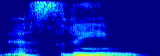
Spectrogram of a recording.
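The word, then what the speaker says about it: עשרים: And this is an ayin with a sego which says and then this is a sin, and the shava closes out the syllable. So this is s. This is resh with the chirik. So this is ri with the yud. It says ri, and the mem sofit closes out that syllable. So it's rim. Esrim.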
